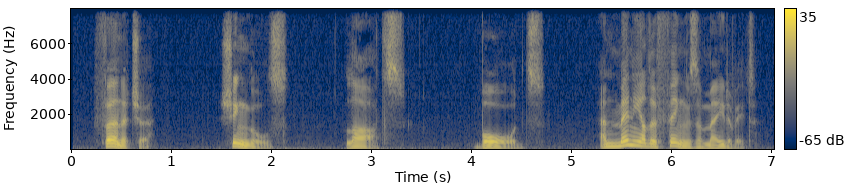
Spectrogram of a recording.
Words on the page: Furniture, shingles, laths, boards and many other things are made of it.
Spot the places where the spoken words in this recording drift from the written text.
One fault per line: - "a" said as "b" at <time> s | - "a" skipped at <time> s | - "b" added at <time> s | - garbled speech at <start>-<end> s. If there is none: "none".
none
